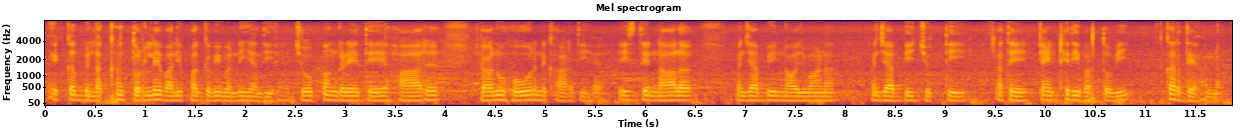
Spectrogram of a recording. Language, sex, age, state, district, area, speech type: Punjabi, male, 18-30, Punjab, Barnala, rural, spontaneous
